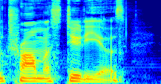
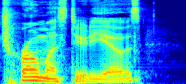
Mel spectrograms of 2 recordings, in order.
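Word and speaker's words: Troma Studios: And I had been saying that they were from Trauma Studios. It has been pointed out to me that that is actually pronounced Trauma Studios, which is crazy because I'd only ever read it, but that is 100% the correct pronunciation.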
